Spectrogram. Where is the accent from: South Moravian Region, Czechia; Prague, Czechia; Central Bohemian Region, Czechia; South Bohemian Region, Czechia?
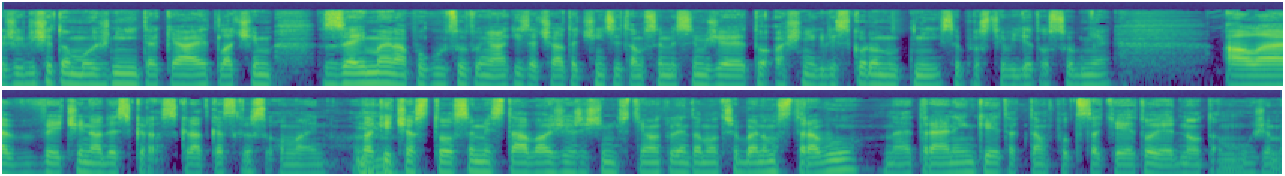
South Bohemian Region, Czechia; Tábor; jsem z Tábora, což je prostě menší město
